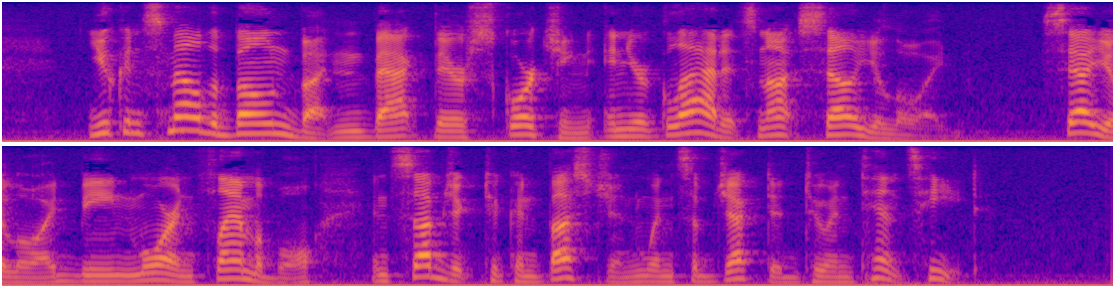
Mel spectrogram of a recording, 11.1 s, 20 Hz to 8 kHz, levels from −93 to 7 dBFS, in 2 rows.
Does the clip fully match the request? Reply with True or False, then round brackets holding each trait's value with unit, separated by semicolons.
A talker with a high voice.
False (145 Hz)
